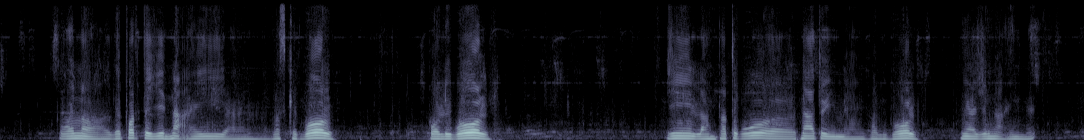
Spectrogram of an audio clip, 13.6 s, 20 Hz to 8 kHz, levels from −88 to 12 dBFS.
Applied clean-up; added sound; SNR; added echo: neural separator model SepFormer DNS4.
